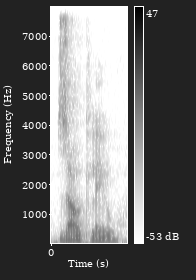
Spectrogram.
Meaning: a city and municipality of Flemish Brabant, Belgium
- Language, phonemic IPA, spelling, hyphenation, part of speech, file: Dutch, /ˈzɑu̯t.leːu̯/, Zoutleeuw, Zout‧leeuw, proper noun, Nl-Zoutleeuw.ogg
